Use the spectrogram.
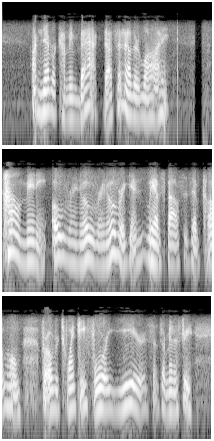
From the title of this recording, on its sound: CONFERENCE CALL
